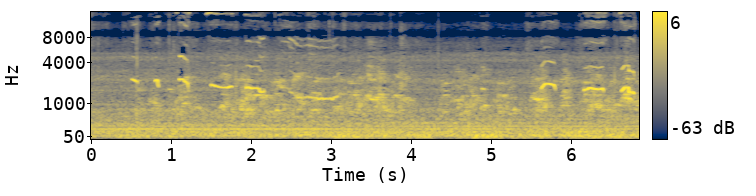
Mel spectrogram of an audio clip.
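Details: Young male puppy with a distinctively patterned coat, offered for sale, gives thin high whimpers: short sliding squeaks in scattered bursts, quieter in the middle and busier toward the end, over a steady low hum.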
